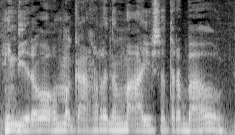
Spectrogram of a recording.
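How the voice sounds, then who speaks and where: A man's voice: a little high, completely flat delivery, fast talker, fairly bright tone, slight background noise, lightly acted. An actor playing a humble, wounded young man in a Filipino radio drama, plaintive and earnest, with a Filipino accent. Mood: shyly pleased. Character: wounded, hardworking young man scorned since childhood.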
